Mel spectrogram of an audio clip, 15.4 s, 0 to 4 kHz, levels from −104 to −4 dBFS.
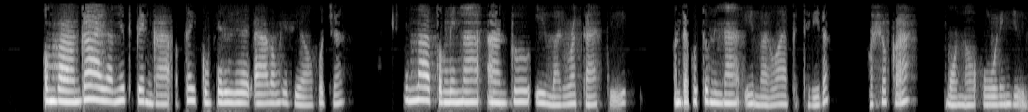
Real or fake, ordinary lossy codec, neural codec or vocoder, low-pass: fake; AAC, 16 kbps; codec, 16 kHz, 1 kbps, X-Codec, HuBERT features, trained on LibriSpeech; 3.6 kHz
